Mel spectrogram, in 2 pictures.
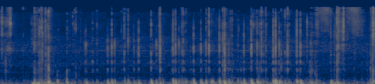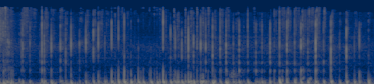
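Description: Fingertips tap and scratch the cover and ridged spine of a book-sized brown leather notebook held up close. Rapid, dull low thumps come in dense runs, mixed with short dry crackling scrapes across the leather, and each sound dies away almost instantly.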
